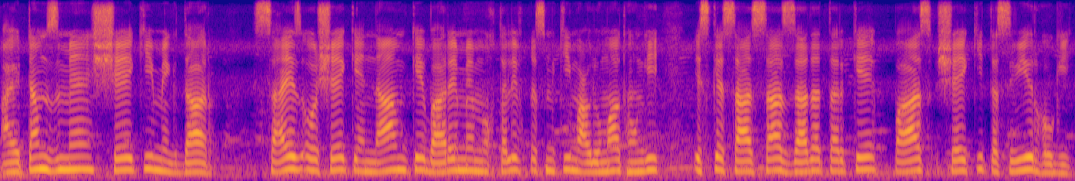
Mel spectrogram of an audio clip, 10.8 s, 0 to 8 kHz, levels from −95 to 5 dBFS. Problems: constant background noise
